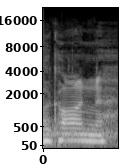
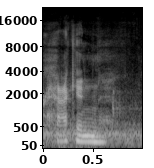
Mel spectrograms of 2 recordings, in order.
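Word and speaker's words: Hakkon: but I think the Jaws of Hakan, or Hakken, they pronounce it both ways in the game, depending on which person's talking.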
